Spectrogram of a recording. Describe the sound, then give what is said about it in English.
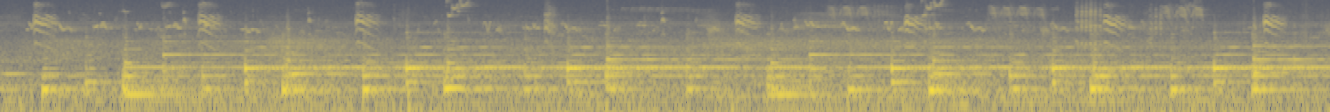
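A sapsucker gives repeated simple squeaks, nasal and mewing like a squeak toy, sounding again and again over twenty seconds with fainter high chirps and tweets scattered in the background. “The call of the sapsucker is a simple squeak, not unlike the sound of a squeak toy.”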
